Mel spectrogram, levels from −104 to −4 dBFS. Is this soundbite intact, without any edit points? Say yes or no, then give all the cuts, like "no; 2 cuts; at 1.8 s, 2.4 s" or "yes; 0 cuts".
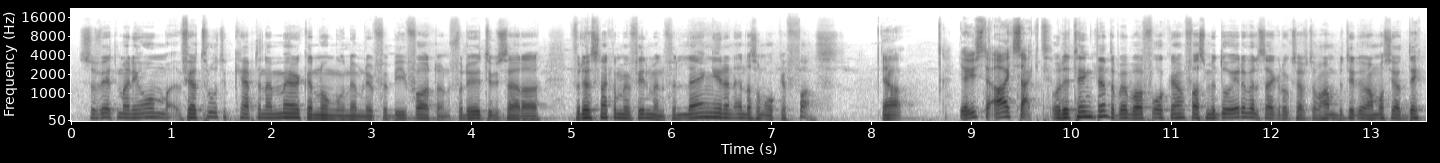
yes; 0 cuts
